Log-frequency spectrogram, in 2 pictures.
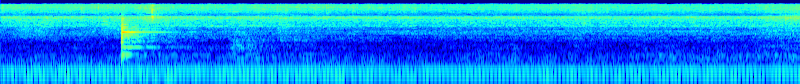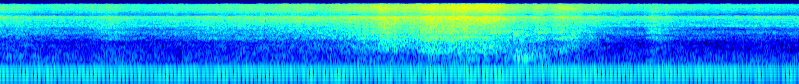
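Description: Vermicelli boiling hard in a steel saucepan of water on a gas stove: a steady low rumble of the rolling boil and burner. There is a sharp click about half a second in, and a swishing splash about six seconds in as a silicone spatula stirs the pot.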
